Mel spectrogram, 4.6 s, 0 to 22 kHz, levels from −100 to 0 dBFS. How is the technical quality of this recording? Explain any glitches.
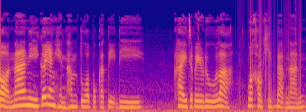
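The technical quality is poor, with two faults. Throughout, the speech sounds dull and gurgly with nothing above 13.7 kHz, likely MP2 compression starving upper sub-bands of bits, which fits a rate near 64 kbps. From 3.53 to 4.51 s, processor overload crackle occurs: dozens of tiny buffers, each a millisecond or two, miss their deadlines and drop to silence, tearing the sound into gritty crackle.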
